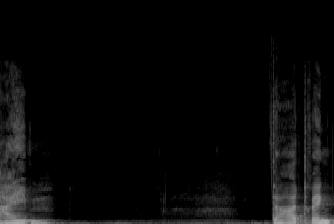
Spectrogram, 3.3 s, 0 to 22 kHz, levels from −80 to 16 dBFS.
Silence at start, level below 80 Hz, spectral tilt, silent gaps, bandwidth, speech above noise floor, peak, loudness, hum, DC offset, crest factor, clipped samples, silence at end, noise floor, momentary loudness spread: 0 s; -50 dBFS; -6.5 dB/octave; none; 15 kHz; 33 dB; -8 dBFS; -25 LUFS; none; under 0.1%; 18 dB; under 0.1%; 0 s; -56 dBFS; 10 LU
